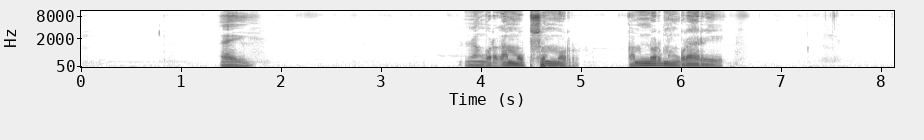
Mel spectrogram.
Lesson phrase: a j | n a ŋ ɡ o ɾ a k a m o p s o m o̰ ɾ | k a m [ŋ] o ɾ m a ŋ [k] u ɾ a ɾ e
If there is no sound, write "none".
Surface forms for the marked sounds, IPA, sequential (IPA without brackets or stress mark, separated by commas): n, ɡ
